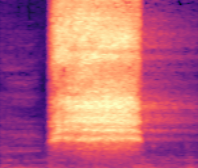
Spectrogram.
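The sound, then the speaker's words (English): A failed attempt at whistling: about a second of breathy, high airy hissing with no clear musical tone, rising abruptly out of quiet and cutting off just as suddenly. “I just tried to whistle.”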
